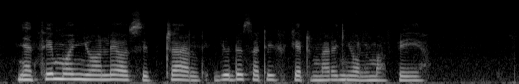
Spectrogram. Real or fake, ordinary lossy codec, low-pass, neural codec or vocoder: fake; Opus, 24 kbps; 14.4 kHz; vocoder, 44.1 kHz, 128 mel bands, Pupu-Vocoder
